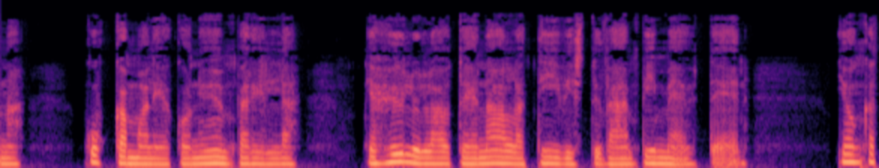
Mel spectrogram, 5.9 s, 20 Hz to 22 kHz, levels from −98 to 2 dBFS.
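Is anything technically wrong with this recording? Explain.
No, the signal shows no technical faults anywhere in the clip.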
